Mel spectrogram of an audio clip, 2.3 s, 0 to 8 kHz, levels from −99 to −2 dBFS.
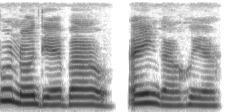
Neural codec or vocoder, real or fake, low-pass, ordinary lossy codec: none; real; 7.2 kHz; none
